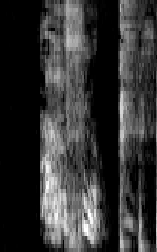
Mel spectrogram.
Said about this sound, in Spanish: Y número cuatro, puedes estornudar. Salud. Okay. Salud.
